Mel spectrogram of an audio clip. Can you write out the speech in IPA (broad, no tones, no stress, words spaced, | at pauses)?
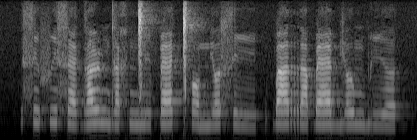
sifis æɡaɭ ndaxŋ͡ǀiɓæ ǀʰɔmʲɔ si | ɓa raɓæ bʲɔʊ̯ mbiə̯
